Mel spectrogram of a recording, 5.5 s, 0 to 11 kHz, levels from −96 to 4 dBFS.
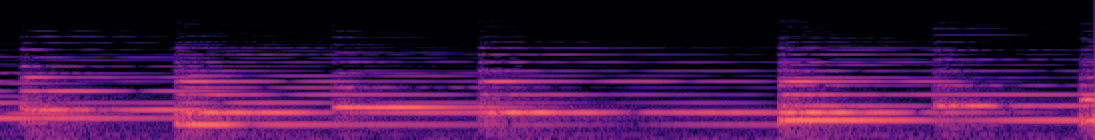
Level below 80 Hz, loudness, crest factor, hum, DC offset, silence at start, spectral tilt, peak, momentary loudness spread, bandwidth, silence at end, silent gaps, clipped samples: -68 dBFS; -33 LUFS; 16 dB; none; under 0.1%; 0 s; -7.5 dB/octave; -16 dBFS; 11 LU; 5.2 kHz; 0 s; none; under 0.1%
